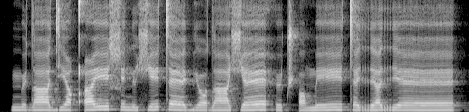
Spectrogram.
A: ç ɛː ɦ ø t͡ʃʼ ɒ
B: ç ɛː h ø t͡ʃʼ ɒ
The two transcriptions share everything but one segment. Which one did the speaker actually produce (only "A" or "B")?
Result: B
